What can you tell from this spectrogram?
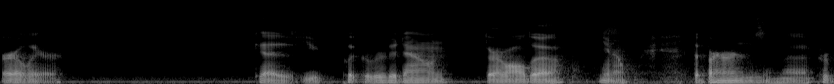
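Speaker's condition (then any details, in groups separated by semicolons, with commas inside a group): No condition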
